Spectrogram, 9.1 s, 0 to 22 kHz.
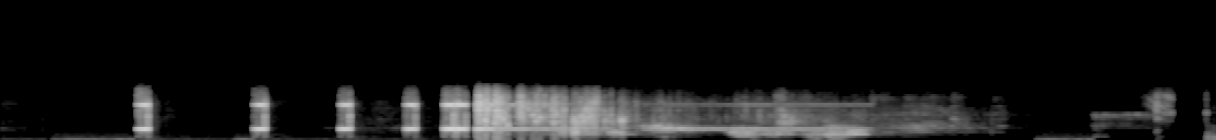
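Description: A TV countdown clock counting down from 24 to 0, beeping, played tinny through a phone speaker held up to a microphone: five sharp beeps coming closer together, then a long, distorted rush of noisy tones that fades out.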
